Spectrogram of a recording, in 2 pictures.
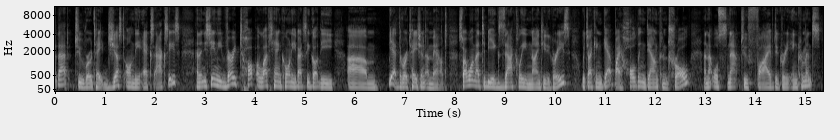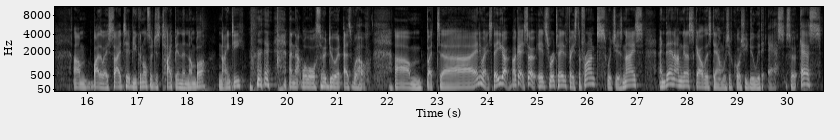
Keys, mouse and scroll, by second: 21.6 scroll up 1, 21.8 middle click, 22.1 scroll down 1, 22.3 scroll up 2, 22.4 scroll down 1, 22.6-23.3 scroll up 4, 23.3 middle click, 23.9-24.6 scroll down 3, 24.6 middle click, 25.6 middle click, 26.6 scroll up 3, 26.9 middle click, 27.2 scroll down 2, 27.5 middle click, 30.2 s.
